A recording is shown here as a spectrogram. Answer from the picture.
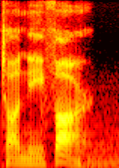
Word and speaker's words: Taniwha: In Maori legend or folklore, there is a creature called the Taniwha, pronounced Taniwha, which guards certain areas in nature or is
